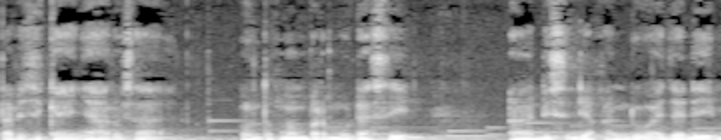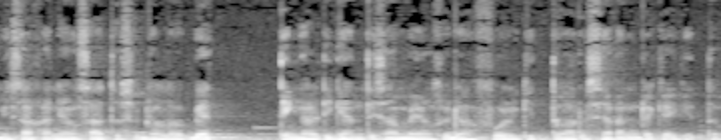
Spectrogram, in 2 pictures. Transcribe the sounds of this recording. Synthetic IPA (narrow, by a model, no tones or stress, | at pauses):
t̪apis̬ɪhkajaɲaɦaɾusa | unt̪ʊk̚məmpərmudahsɪh | ədisədiakanduad͡ʒadimisalkanjaŋsat̪usudahlobɛt̪ː | iŋɡaldiɡant̪isamajaŋsudahfʊlɡit̪uɦaɾusɲakanbdakajɡit̪u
